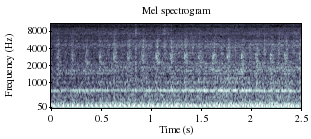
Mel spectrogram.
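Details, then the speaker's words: 1993 Plymouth Grand Voyager SE, revived after 18 years sitting, at steady idle with good oil pressure: quick, even top-end ticking on every turn. Owner suspects the cam is getting eaten up; the cause is not confirmed. "oil pressure looks good still making a clicky clacky"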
